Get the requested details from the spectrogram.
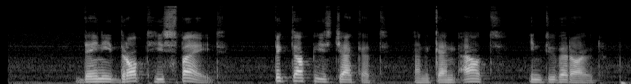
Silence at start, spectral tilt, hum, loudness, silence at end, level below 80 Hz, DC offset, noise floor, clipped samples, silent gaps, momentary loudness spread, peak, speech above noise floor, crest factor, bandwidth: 0.75 s; -6 dB/octave; none; -22 LUFS; 0.05 s; -50 dBFS; under 0.1%; -48 dBFS; under 0.1%; none; 15 LU; 0 dBFS; 26 dB; 22 dB; 16 kHz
